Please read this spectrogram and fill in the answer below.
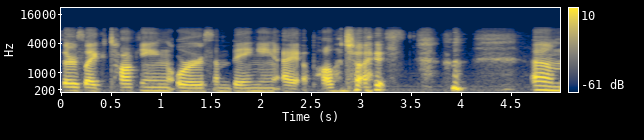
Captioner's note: laughter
